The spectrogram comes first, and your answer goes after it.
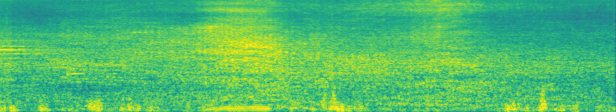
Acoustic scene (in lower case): street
